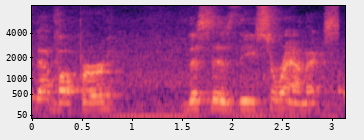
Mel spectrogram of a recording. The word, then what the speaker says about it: Ceram-X: This is the Ceram-X. It's kind of a play on words. It's like ceramic coating, but it's Ceram-X. So you just pronounce it Ceram-X.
